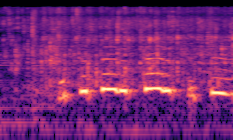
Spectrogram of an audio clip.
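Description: Soft drink poured from an aluminium can in a thin stream into a plastic bucket, splashing steadily. A man's voice hums a few wordless notes over it from about half a second in.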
